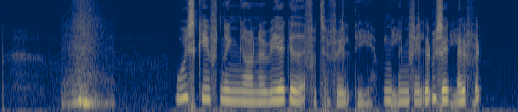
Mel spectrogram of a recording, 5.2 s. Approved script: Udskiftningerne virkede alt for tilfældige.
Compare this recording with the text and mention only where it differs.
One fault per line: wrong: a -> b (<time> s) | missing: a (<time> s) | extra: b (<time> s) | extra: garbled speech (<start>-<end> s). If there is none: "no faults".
missing: alt (3.0 s)
extra: garbled speech (3.8-4.8 s)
